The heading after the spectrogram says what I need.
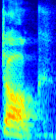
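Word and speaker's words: talk: लिखने में क्या लिखा टी ए एल के टॉक लेकिन इसको पढ़ेंगे क्या टॉक लिखते हैं टॉक पढ़ते हैं टॉक तो एल क्या इसके अंदर साइलेंट है जैसा लिखा गया वैसा पढ़ा नहीं गया आगे देखिए वक डब्लू ए एल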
